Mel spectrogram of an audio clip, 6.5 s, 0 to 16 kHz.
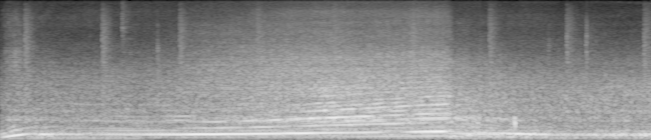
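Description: BMW 635 CSi straight-six engine under hard acceleration, heard from inside the cabin. Its pitch climbs steadily for about four seconds as the revs rise, then drops sharply with an upshift and settles.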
